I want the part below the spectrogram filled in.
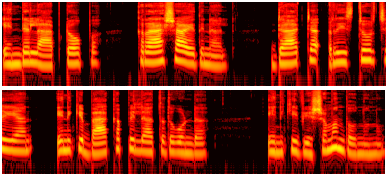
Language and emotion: Malayalam, sad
